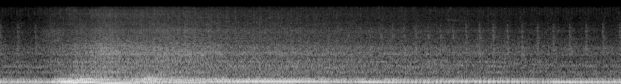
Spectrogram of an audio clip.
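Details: 2009 Jeep Wrangler JK petrol engine idling with a brief rev: a light, fast ticking faintly audible over the low hum.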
